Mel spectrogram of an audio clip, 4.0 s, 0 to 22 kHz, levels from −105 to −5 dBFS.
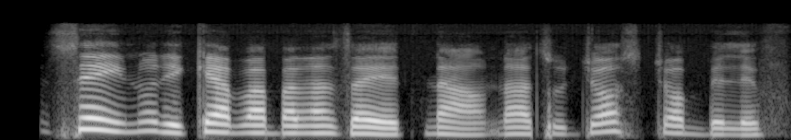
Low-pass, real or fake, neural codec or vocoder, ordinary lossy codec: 10.8 kHz; real; none; none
